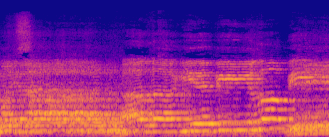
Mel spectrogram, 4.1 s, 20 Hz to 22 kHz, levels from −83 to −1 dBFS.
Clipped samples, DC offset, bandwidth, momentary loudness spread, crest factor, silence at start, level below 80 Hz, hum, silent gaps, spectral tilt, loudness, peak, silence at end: under 0.1%; under 0.1%; 14.5 kHz; 2 LU; 14 dB; 0 s; -48 dBFS; none; none; -6 dB/octave; -18 LUFS; -4 dBFS; 0 s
